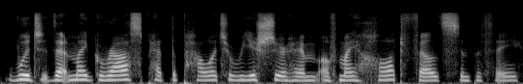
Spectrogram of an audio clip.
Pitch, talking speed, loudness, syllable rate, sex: 190 Hz, 160 wpm, -20 LUFS, 4.0 syllables/s, female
